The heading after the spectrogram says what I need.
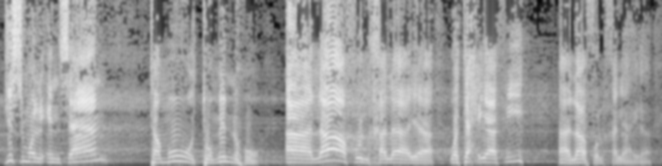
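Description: A man giving a sermon-style religious lecture, emphatic, slowing and rising on key words. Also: sits high, gravelly, big-room sound.

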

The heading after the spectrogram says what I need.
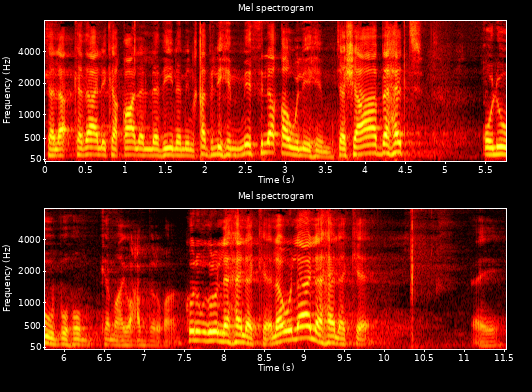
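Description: A man with an Iraqi accent preaching an impassioned mourning sermon that rises into a chanted lament. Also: mid-range voice. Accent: Iraqi Arabic. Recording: echoey hall reverb.

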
